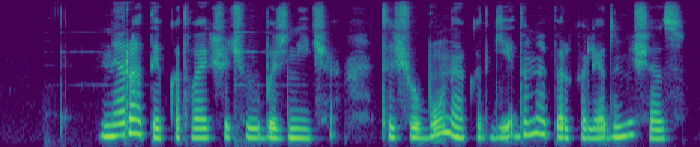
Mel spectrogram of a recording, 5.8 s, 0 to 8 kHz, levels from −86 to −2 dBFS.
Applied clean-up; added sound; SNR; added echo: neural separator model SepFormer DNS4.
